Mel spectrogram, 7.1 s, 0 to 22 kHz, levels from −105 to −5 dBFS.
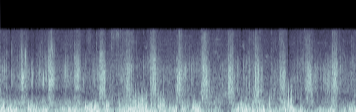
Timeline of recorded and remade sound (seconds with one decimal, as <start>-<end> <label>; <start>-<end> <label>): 0.0-7.1 recorded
